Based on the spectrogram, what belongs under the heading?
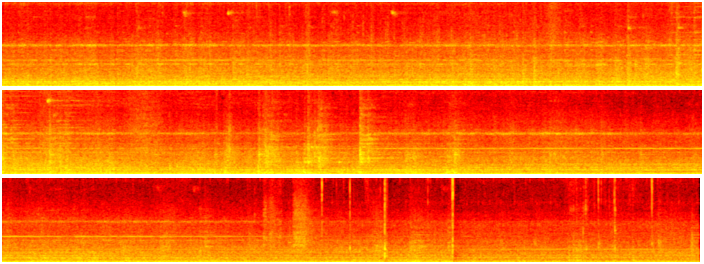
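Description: Diesel-hauled train rolling past at close range: a heavy low engine rumble, with wheels clicking over rail joints and a thin wheel squeal. The sound slowly fades as the last car passes and the train moves off.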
